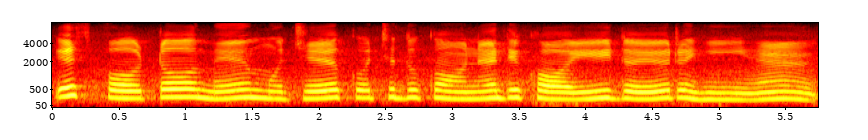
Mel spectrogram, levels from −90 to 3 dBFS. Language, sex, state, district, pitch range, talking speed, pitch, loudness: Hindi, female, Madhya Pradesh, Katni, 210-240 Hz, 95 wpm, 225 Hz, -16 LUFS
